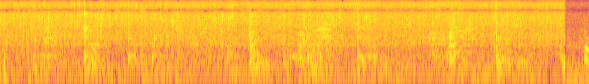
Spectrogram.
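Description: Onions sizzling steadily in a pan for Goan crab sukha, a close, even frying hiss with light scrapes of stirring and no voices.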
